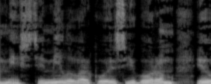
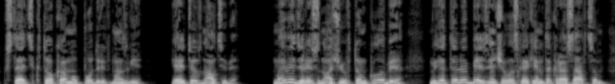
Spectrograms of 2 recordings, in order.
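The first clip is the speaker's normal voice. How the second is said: lightly voiced young challenger, raised pitch; Timofey, challenging; 9 semitones higher, 5 dB louder than usual. A narrator's reading. Timofey confronting stepmother about the club, challenging. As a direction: turn the accusation back pointedly.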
